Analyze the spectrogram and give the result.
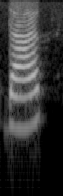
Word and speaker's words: Das: Last name is Das, DAS.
